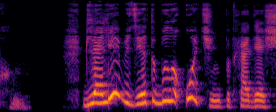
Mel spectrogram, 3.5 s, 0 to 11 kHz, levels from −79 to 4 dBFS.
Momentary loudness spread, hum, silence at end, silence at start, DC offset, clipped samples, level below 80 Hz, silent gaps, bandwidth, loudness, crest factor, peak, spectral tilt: 12 LU; none; 0 s; 0.05 s; under 0.1%; under 0.1%; -72 dBFS; none; 11 kHz; -19 LUFS; 16 dB; -4 dBFS; -4.5 dB/octave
